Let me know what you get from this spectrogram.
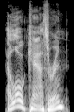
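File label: "hello", male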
